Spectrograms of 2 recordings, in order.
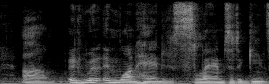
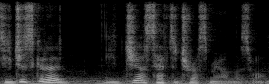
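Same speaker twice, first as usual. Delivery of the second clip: voice dropped right down, lowered and hushed; 6 dB quieter than usual. A woman tells Davis he just has to trust her: lowered voice. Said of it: "She sort of lowers her voice".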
